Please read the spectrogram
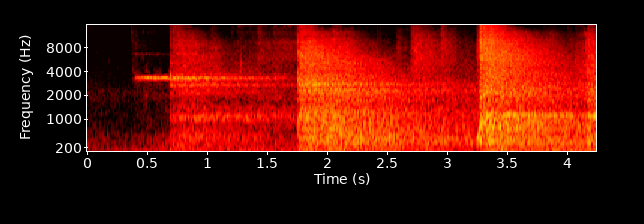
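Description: Badminton racquets striking a shuttlecock in a rally: a serve, then two louder hits about a second and a half apart. Each hit is a sharp crack that rings on with a long echo in a large hall.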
